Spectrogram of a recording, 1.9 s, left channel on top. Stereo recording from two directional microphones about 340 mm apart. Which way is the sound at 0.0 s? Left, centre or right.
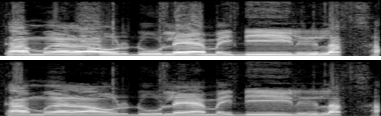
Left.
